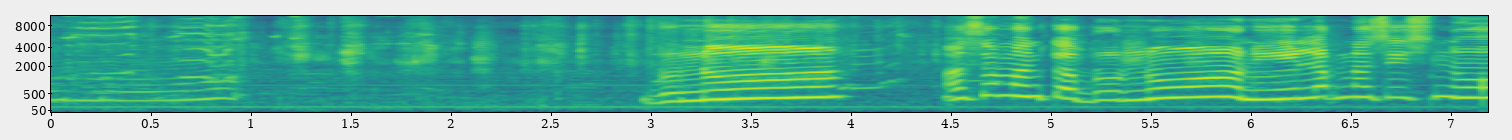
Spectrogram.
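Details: Dog crying in high, drawn-out whimpering wails with strong harmonics, one near the start then longer wavering cries from the third second onward, a steady low hum underneath.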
